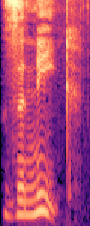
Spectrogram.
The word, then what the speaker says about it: Xanyic: Zanique. Zanique like unique but not Matus.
